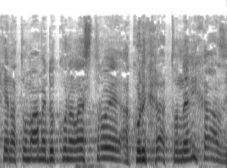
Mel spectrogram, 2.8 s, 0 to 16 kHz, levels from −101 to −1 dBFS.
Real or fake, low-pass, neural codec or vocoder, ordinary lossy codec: fake; 14.4 kHz; vocoder, 44.1 kHz, 128 mel bands every 256 samples, BigVGAN v2; MP3, 48 kbps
